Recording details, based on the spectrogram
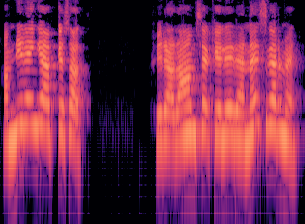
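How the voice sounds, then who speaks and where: A woman's voice: sits high, fast talker, dull audio, natural voice. A woman voicing an exasperated young husband and son in a cartoon family drama, lecturing and fed up.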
